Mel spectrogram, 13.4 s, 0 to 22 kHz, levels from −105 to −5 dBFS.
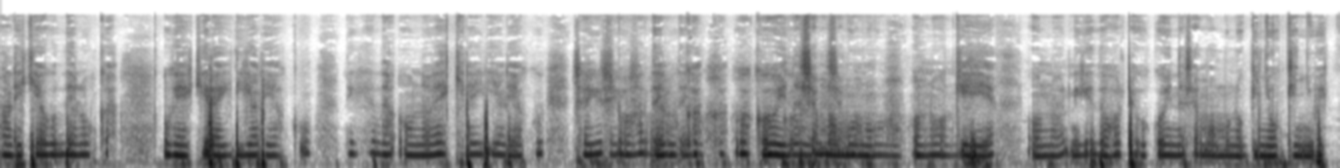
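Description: A doubled audio track, likely from the signal being captured a second time along a slower path, runs through this speech from 5.82 s to 9.58 s: a dry, full-band copy trails roughly 300 ms behind at about 10 dB lower, switching in and out abruptly.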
